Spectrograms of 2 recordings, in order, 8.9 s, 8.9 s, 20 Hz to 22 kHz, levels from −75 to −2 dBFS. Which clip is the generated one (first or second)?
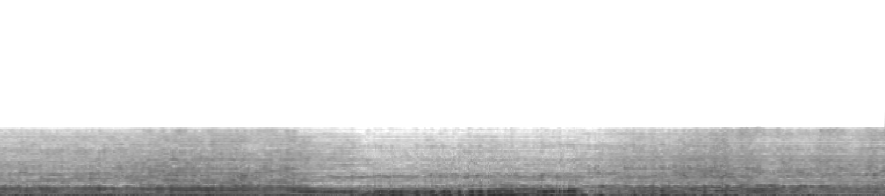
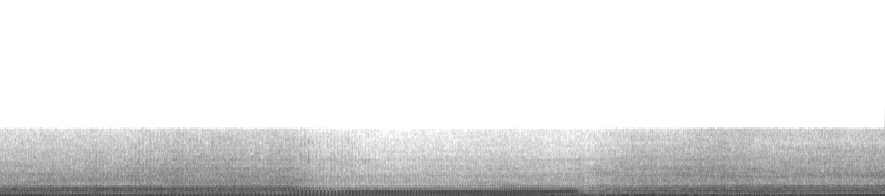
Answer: first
